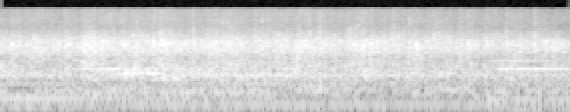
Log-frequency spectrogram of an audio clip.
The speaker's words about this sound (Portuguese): Vamos aplaudir a ele, irmão.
